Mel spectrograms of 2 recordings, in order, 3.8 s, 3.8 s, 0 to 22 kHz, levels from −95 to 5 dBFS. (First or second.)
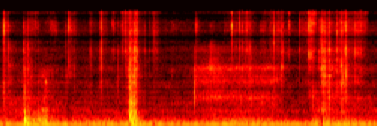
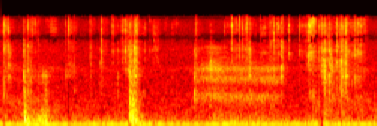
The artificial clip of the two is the first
